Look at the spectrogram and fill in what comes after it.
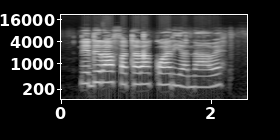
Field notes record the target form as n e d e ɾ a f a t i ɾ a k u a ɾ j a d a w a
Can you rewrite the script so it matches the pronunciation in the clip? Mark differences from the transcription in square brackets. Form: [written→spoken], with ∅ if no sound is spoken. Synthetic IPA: n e d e ɾ a f a t [i→a] ɾ a k [u→w] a ɾ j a [d→n] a w [a→ɛ]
